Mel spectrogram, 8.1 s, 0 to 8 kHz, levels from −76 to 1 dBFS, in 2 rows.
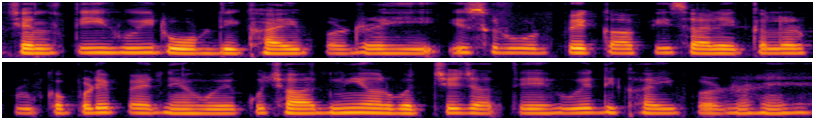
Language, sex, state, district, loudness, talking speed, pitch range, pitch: Hindi, female, Bihar, Madhepura, -19 LUFS, 185 wpm, 185-200 Hz, 190 Hz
